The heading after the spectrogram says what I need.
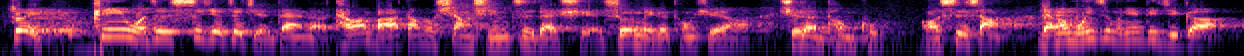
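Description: A male English teacher, lecturing a classroom and quizzing students with quick questions. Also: fairly high pitch, very animated, a little mellow. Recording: echoey classroom.

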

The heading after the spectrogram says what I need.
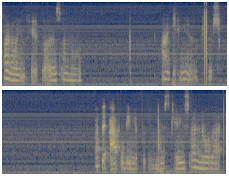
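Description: A woman's voice: mid-range voice, fairly even intonation, measured pace, gravelly, pauses often. A young woman in a casual unboxing review, talking to her viewers in a rambling, exasperated way. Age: young adult. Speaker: vlogger reviewing a phone case. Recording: dull lo-fi home video with noise.

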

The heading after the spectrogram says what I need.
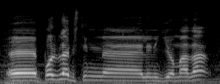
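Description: A man's voice: sits high, steady tone, fast talker, faint music behind. A man hosting a reality competition show, chatty, with frequent hesitant fillers. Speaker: show host.

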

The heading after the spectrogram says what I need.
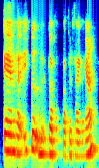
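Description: A woman English teacher explaining a lesson to pupils in a clear, patient instructional tone. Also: on the high side, fast, highs cut off.

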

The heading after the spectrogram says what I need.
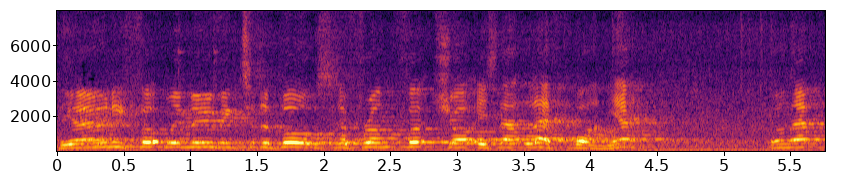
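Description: A man coaching a young batter one-to-one in an indoor cricket net, giving brisk instructions and praise. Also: very high voice, steady tone. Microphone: camera across the net, far off. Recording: echoey hall, voice from far off, loud noise.

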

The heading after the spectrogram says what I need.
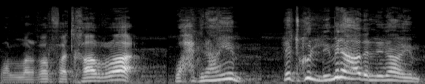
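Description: Male gamer, high lively voice, panicky play-by-play, chats at the screen. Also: fast. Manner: excitable, panicky, talks to game characters. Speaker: gaming channel host. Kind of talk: let's-play commentary.

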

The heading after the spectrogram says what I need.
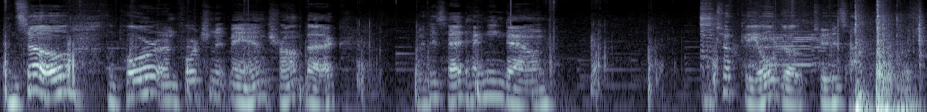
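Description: A male pastor reading a children's story aloud in an expressive, lively way. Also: mid-range voice.

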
